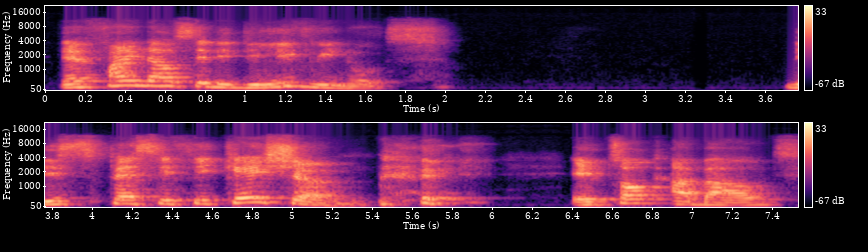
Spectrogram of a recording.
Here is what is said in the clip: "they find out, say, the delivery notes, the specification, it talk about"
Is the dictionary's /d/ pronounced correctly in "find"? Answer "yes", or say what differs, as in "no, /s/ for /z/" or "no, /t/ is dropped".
yes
